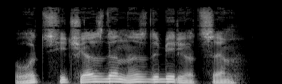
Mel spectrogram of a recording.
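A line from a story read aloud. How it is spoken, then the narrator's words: Lowered deep bass voice. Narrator (Russian): Секст понизив голос, пробасил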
